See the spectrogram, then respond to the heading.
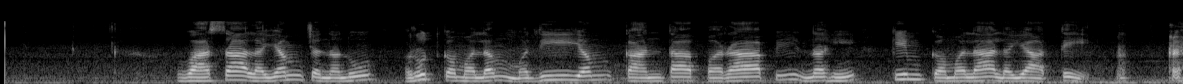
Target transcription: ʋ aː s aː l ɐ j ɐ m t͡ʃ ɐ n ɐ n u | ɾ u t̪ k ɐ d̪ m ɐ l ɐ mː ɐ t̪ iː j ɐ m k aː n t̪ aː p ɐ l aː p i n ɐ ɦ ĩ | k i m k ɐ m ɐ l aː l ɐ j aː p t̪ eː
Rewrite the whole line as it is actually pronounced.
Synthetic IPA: ʋ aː s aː l ɐ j ɐ m t͡ʃ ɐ n ɐ n u | ɾ u t̪ k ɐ m ɐ l ɐ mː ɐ d̪ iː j ɐ m k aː n t̪ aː p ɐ ɾ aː p i n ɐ ɦ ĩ | k i m k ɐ m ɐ l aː l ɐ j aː t̪ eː

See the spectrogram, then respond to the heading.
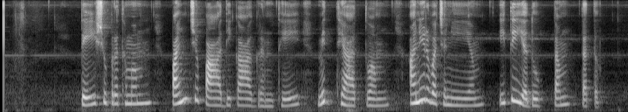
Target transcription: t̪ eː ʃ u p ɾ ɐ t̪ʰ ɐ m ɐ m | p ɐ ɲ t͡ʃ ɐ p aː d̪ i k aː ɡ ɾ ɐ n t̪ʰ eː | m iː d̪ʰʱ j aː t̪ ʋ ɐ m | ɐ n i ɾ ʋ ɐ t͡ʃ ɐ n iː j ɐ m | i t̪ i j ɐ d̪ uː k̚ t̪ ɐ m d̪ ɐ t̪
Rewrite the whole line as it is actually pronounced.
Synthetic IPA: t̪ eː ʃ u p ɾ ɐ t̪ʰ ɐ m ɐ m | p ɐ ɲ t͡ʃ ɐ p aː d̪ i k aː ɡ ɾ ɐ n t̪ʰ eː | m i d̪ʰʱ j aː t̪ ʋ ɐ m | ɐ n i ɾ ʋ ɐ t͡ʃ ɐ n iː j ɐ m | i t̪ i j ɐ d̪ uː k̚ t̪ ɐ m t̪ ɐ t̪

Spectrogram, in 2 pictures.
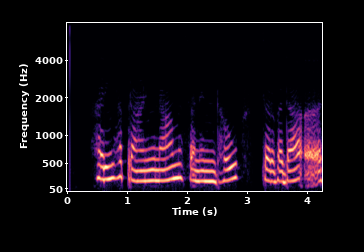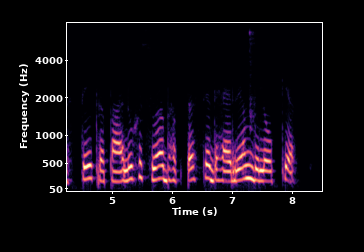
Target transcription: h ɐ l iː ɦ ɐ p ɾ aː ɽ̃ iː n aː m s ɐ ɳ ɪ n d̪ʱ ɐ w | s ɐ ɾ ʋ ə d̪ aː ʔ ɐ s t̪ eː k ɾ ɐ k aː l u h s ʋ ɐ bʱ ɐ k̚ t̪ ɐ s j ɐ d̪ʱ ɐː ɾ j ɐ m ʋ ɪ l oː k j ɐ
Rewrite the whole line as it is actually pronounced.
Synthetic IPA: h ɐ ɾ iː ɦ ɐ p ɾ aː ɽ̃ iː n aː m s ɐ n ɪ n d̪ʱ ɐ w | s ɐ ɾ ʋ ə d̪ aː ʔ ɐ s t̪ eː k ɾ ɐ p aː l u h s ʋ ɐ bʱ ɐ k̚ t̪ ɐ s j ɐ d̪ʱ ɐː ɾ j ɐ m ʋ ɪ l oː k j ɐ

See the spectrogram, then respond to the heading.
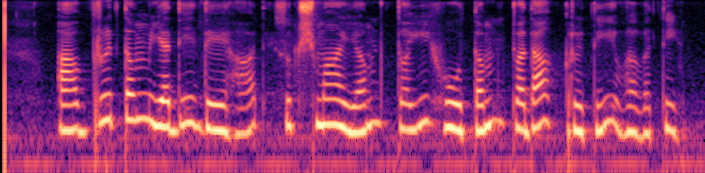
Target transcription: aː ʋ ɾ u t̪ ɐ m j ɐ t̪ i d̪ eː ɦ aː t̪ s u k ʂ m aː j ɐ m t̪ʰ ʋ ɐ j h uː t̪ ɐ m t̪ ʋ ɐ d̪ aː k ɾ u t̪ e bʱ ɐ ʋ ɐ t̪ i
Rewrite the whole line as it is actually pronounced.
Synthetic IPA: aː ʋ ɾ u t̪ ɐ m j ɐ d̪ i d̪ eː ɦ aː t̪ s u k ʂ m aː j ɐ m t̪ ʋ ɐ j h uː t̪ ɐ m t̪ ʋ ɐ d̪ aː k ɾ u t̪ i bʱ ɐ ʋ ɐ t̪ i

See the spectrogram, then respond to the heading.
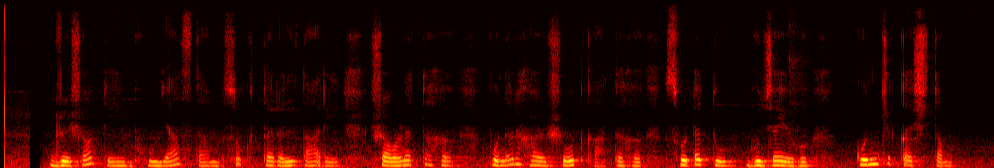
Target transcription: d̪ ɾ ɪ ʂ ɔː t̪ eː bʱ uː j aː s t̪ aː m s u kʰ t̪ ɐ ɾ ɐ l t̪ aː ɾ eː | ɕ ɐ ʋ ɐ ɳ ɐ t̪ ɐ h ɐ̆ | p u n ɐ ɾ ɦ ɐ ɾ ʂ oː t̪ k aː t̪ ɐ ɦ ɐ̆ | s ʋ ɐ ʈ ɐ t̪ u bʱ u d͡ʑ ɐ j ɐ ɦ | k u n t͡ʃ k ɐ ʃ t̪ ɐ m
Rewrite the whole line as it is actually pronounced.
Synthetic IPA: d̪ ɾ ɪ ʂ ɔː t̪ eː bʱ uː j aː s t̪ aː m s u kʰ t̪ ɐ ɾ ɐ l t̪ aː ɾ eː | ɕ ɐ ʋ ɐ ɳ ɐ t̪ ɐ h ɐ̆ | p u n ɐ ɾ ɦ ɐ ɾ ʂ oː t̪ k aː t̪ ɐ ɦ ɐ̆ | s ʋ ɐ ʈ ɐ t̪ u bʱ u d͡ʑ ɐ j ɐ ɦ | k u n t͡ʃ k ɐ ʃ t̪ ɐ m

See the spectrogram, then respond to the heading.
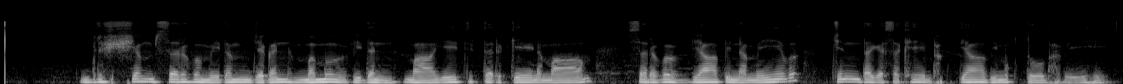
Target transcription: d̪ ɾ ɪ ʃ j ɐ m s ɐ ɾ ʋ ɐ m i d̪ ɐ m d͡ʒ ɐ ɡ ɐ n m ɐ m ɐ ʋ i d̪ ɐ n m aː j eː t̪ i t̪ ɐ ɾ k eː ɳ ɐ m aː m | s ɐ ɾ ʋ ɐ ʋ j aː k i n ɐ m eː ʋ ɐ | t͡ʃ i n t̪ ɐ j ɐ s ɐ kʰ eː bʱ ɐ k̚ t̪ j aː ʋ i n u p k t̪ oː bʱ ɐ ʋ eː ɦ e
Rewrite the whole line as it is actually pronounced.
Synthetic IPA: d̪ ɾ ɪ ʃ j ɐ m s ɐ ɾ ʋ ɐ m i d̪ ɐ m d͡ʒ ɐ ɡ ɐ n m ɐ m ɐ ʋ i d̪ ɐ n m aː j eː t̪ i t̪ ɐ ɾ k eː ɳ ɐ m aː m | s ɐ ɾ ʋ ɐ ʋ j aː p i n ɐ m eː ʋ ɐ | t͡ʃ i n t̪ ɐ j ɐ s ɐ kʰ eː bʱ ɐ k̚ t̪ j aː ʋ i m u k t̪ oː bʱ ɐ ʋ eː ɦ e

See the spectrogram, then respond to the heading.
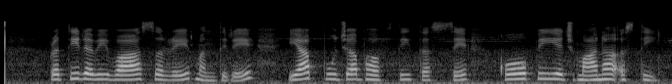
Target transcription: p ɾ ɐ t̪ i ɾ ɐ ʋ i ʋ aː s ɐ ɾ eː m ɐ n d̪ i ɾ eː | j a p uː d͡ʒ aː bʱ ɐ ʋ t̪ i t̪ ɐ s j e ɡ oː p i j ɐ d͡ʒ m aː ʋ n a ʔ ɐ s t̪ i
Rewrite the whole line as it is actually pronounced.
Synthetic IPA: p ɾ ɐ t̪ i ɾ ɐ ʋ i ʋ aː s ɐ ɾ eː m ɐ n d̪ i ɾ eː | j a p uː d͡ʒ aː bʱ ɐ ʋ t̪ i t̪ ɐ s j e k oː p i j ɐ d͡ʒ m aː n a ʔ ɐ s t̪ i

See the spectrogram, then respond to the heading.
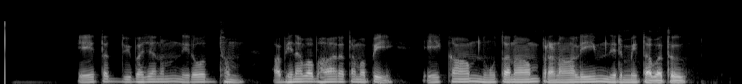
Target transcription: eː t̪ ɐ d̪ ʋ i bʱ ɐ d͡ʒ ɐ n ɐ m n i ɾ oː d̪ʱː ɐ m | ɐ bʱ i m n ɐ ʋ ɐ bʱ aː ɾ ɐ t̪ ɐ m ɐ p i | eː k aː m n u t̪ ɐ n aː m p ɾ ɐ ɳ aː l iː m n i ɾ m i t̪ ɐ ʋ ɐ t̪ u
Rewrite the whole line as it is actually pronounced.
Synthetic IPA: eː t̪ ɐ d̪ ʋ i bʱ ɐ d͡ʒ ɐ n ɐ m n i ɾ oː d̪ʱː ɐ m | ɐ bʱ i n ɐ ʋ ɐ bʱ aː ɾ ɐ t̪ ɐ m ɐ p i | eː k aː m n uː t̪ ɐ n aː m p ɾ ɐ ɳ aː l iː m n i ɾ m i t̪ ɐ ʋ ɐ t̪ u

